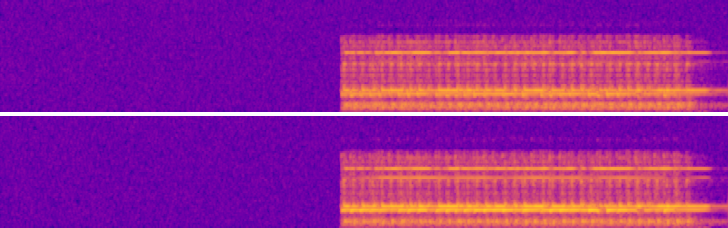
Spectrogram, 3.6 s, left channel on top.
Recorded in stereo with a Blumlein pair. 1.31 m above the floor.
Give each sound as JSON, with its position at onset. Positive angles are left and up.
{"t": 1.7, "sound": "a phone ringing", "azimuth_deg": -5, "distance_m": 0.8}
